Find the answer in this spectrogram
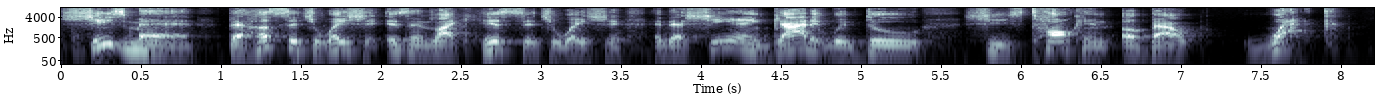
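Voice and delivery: very slow, drawn-out put-on woman's voice. Quoting what Bianca said about someone: Bianca Tate voice. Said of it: "let me get my Bianca Tate voice".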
